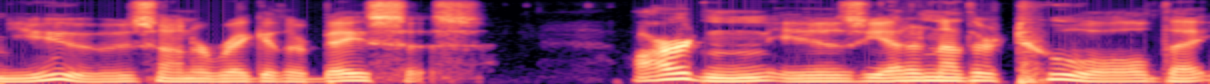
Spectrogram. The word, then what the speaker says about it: AREDN: which is often pronounced arden based on the acronym made from its first letters arden provides a way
